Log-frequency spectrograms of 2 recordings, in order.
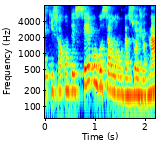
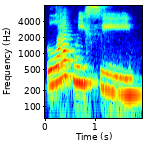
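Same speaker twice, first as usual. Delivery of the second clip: "Let me see" drawn out slowly, lemme linked; much slower than usual. Shown as a demonstration. Teacher shows how natives stall, slow linked lemme see. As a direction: let it stretch like thinking aloud. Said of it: "é muito comum deles falarem".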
